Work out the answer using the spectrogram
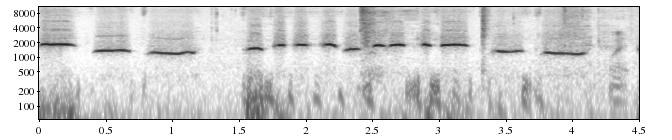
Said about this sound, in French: Voulez-vous que je vous siffle le premier hit?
